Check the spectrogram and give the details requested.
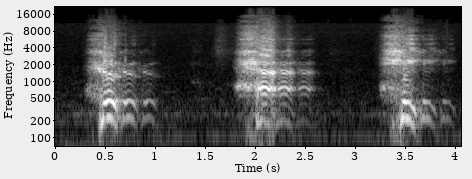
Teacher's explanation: Ha is from the middle of the throat.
